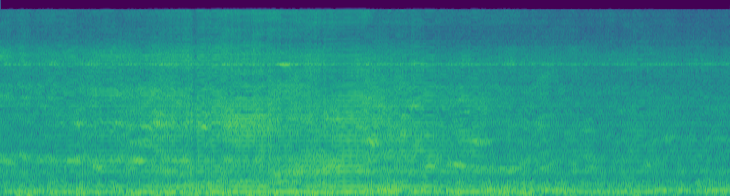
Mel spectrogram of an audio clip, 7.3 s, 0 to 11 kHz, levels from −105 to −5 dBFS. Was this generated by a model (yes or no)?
yes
